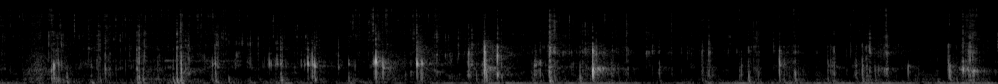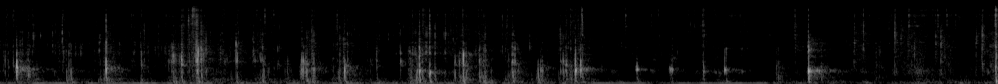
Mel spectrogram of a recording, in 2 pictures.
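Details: Oliang, a Pit Bull, working through a raw ostrich paw, his first, fed as a tooth-polishing jaw-exercise treat; long stretch of dense crunching, tearing and crackling bites with brief pauses, close up indoors.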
